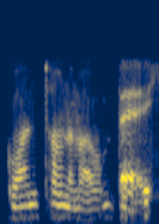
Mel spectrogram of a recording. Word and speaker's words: Guantanamo Bay: We're going to talk about something that most people don't know zip about, and that is the Guantanamo Bay. Do we pronounce that correct? Guantanamo Bay.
